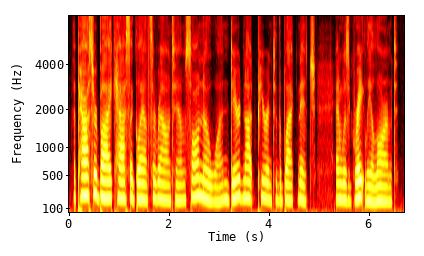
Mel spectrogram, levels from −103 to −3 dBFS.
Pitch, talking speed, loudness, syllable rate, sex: 190 Hz, 195 wpm, -19 LUFS, 5.4 syllables/s, female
